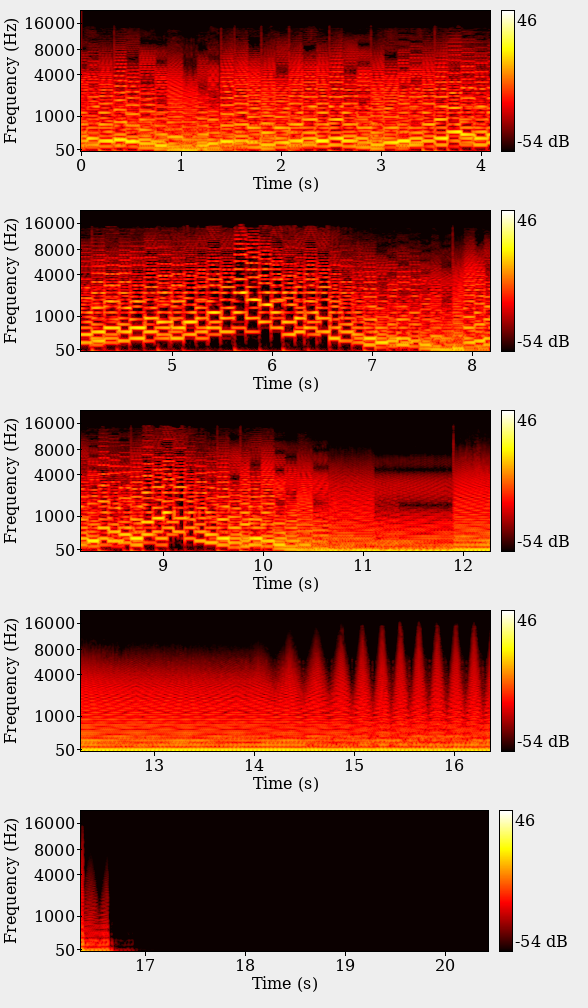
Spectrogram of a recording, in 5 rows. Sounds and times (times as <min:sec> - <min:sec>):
Music: 0:00.0 - 0:16.8.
